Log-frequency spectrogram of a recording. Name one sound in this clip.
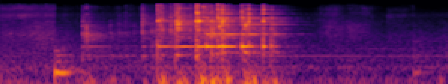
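Ice cubes clatter and rattle into a glass.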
